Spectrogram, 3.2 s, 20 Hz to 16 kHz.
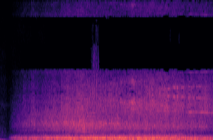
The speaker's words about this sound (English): Two routine flights roar off the runways in Boston, both 767s, their bellies full of fuel, their cabins more empty than filled.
